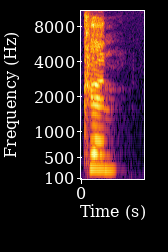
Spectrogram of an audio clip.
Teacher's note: Instead of saying can't, we say can. The T is dropped.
